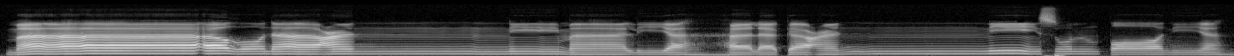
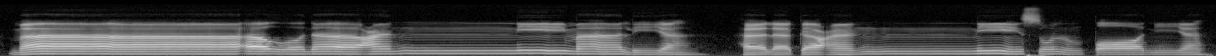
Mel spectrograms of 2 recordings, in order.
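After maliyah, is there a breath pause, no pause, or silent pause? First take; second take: no pause; silent pause. First: Maliyah runs straight into halaka without stopping. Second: It stops briefly after maliyah without a breath. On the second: "Berhenti sejenak tanpa menarik nafas"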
